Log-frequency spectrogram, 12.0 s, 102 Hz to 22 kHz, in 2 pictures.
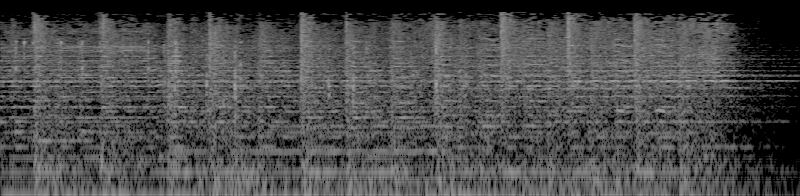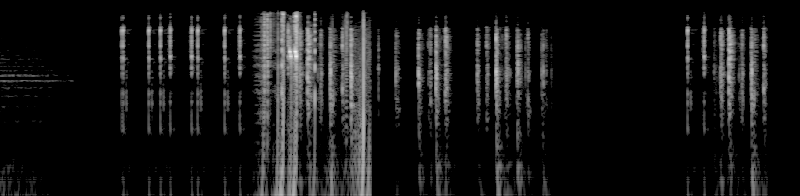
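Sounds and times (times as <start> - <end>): keyboard typing: 6.9 - 10.2, 11.2 - 11.8.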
